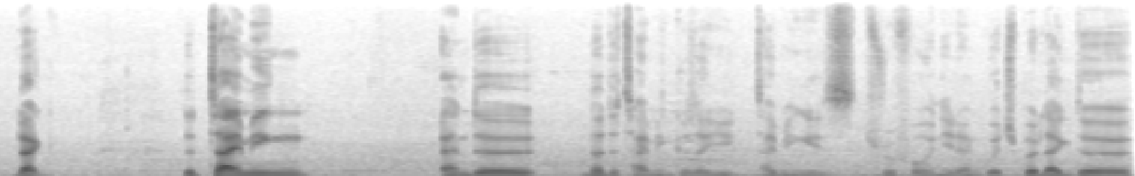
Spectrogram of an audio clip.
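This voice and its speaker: Speaking with a French accent at a fairly slow pace, this voice uses ordinary pitch variation and long, frequent pauses. Audible room echo and noticeable background noise are present. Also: man, fairly low pitch for a man. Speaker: podcast co-host. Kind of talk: casual chat. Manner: halting.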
